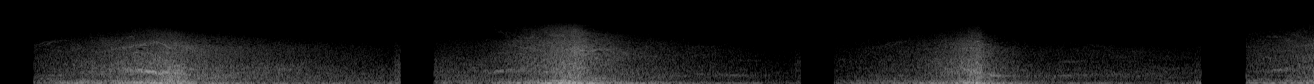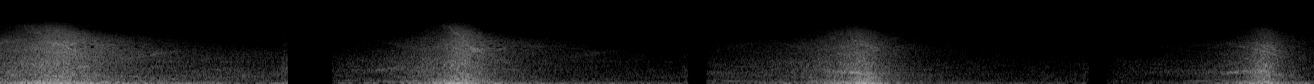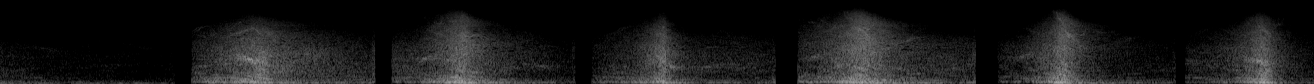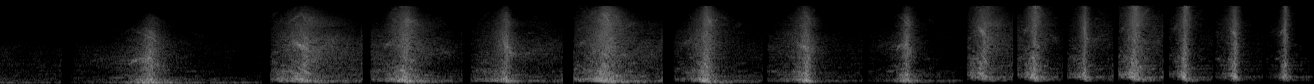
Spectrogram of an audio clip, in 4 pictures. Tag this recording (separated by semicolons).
whoosh; surround; swoosh; front-to-back; flyby; swooshes; PLII; whooshes; back-to-front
